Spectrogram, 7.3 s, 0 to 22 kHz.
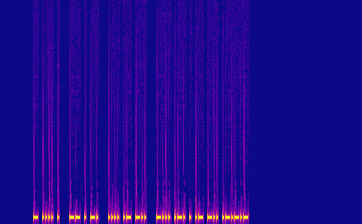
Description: Morse code, heard as a keyed tone, about 40 wpm, 700 Hz. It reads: THE MEN HAD BREAD.
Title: Sentences from Top 1600 Words 40wpm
